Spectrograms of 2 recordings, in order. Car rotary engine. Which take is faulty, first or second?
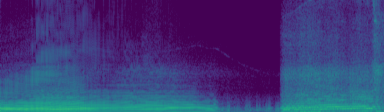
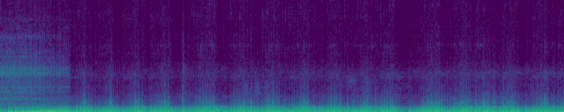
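first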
